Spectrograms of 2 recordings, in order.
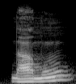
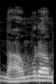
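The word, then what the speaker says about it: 南無: 그러니까 이건 남쪽 남자의 의미가 아니고, 이 나자를 이 중국 사람들은 이건 난이라고 발음을 해요. 이것을 우라고 발음하거든요. 나누 그런데 실질적으로는 그러면서도 이것은 나무를 나무 이런 식으로 발음을 한다고요.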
